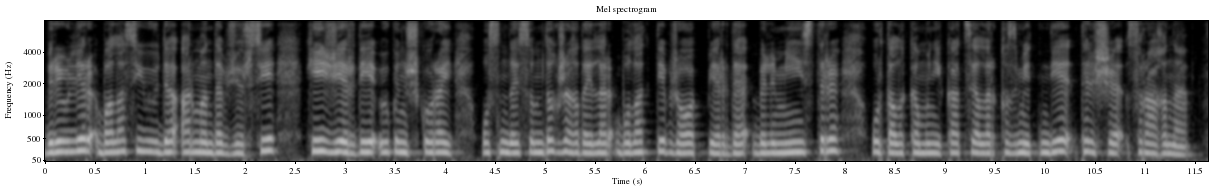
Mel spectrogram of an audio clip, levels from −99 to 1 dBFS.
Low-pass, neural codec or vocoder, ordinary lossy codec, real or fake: none; none; none; real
